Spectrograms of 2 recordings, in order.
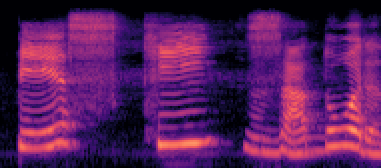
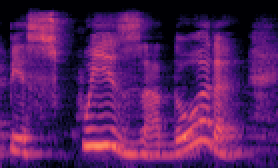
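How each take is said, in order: First: The qu is said as a plain k. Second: The qu is said as kw, u sounded. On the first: The speaker calls it right. "pode ser pronunciado como K" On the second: The speaker calls it wrong. "não é pesquisadora?"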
